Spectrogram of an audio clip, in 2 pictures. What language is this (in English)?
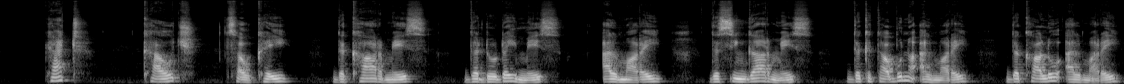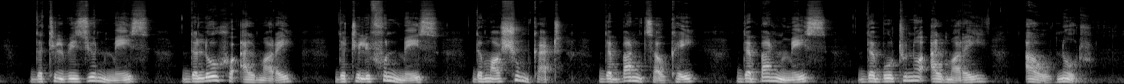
Central Pashto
